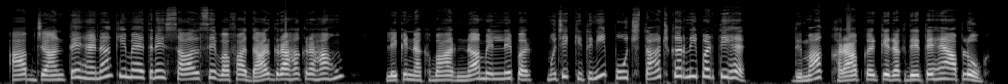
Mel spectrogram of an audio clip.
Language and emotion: Hindi, angry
